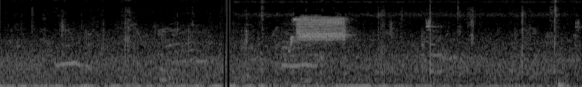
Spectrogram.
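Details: Red-winged blackbirds singing on the first day of spring: faint short whistles, then one harsh buzzy trill held for about a second, over a constant low rumble like distant traffic.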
